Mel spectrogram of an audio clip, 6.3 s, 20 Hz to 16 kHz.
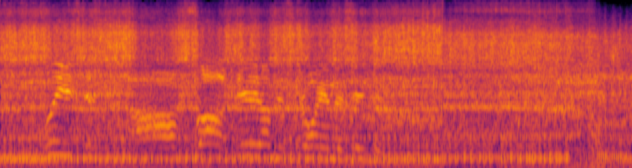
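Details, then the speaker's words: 250 dirt bike ridden slowly in the woods after a sudden abnormal noise: low-rev note labouring unevenly, pitch wandering and pulses ragged; rider suspects the engine blew up, later seized, cause unconfirmed. "oh oh something don't feel right going to have to to it slow I think we blew her up"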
